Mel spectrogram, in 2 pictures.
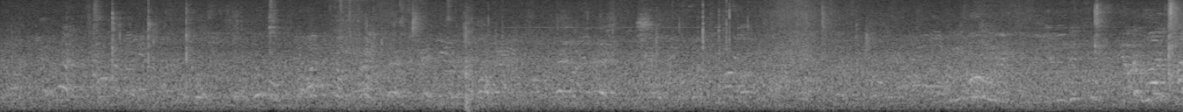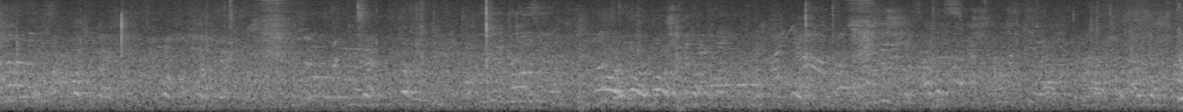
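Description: Football players shout to each other across an open outdoor field in the distance.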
